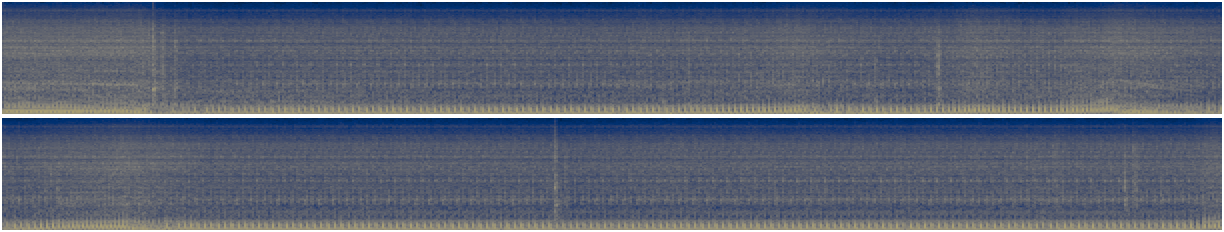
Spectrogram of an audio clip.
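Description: BMW R nineT's boxer-twin engine idling. Its revs fall away over the first second, then it idles steadily, with a few throttle blips in the middle.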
